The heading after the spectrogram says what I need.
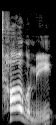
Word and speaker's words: Ptolemy: It's prescription, not prescription, and realtor is only 2 syllables, not 3. Same with jewelry, by the way, and athlete. Asphalt, not asphalt, Ptolemy, and Bacchus.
